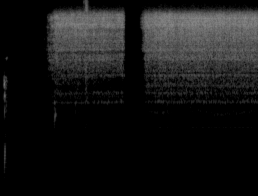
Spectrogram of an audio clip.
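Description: Dremel rotary tool running steadily while held against a model train truck's pickup roller, spinning it to work in fresh oil. It runs in two stretches with a short break about two and a half seconds in. The roller is tight.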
